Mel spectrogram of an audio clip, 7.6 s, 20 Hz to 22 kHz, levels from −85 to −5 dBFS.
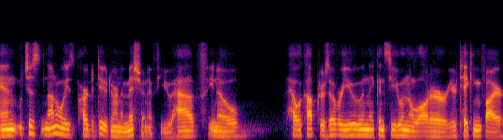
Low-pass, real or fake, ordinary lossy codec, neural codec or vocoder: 7.2 kHz; fake; Opus, 32 kbps; codec, 16 kHz, about 1 kbps, DyCAST, with the encoder's durations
